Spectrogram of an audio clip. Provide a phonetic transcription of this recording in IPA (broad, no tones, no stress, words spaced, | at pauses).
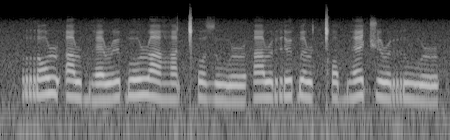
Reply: rɔɹ ʔaɹbʱɛɹ ʏɓoɹ a ɦaǀʰozuɹ | aɹrʏ ɓəɹǀʰɔbʱɛ t͡ʃʏɹruɹ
